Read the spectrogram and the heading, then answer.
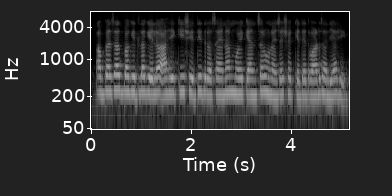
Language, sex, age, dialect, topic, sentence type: Marathi, female, 25-30, Northern Konkan, agriculture, statement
